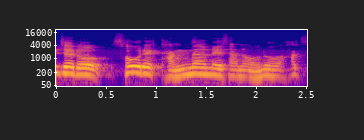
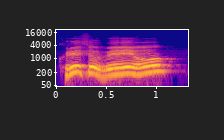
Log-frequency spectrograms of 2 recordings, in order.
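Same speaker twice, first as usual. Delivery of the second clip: loud, drawn-out cheeky challenge; mock student's insolent comeback; defiant retort; 3 semitones higher, 5 dB louder, slower than usual. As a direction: stretch it out like a stubborn teenager. Student challenges the adult again.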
